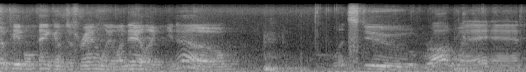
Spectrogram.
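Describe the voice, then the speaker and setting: With noticeable background noise, a man speaks at a moderate pace in a fairly high voice. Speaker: convention panel presenter. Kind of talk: live panel talk to audience. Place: hall. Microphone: camera far.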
